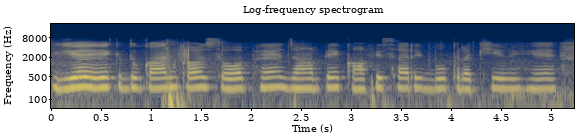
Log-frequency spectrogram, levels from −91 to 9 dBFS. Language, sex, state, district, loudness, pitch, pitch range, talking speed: Hindi, female, Jharkhand, Palamu, -17 LUFS, 225 Hz, 220-235 Hz, 150 wpm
